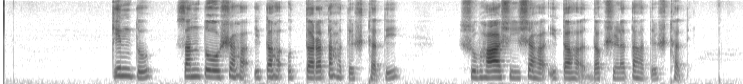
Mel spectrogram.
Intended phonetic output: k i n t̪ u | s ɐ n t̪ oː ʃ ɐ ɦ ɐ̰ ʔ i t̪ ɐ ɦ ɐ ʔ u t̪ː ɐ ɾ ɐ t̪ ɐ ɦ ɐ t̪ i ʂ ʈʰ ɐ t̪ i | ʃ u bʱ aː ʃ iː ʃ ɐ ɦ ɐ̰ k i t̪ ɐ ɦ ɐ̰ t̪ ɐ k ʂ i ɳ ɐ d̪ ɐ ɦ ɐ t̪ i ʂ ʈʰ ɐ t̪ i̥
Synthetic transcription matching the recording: k i n t̪ u | s ɐ n t̪ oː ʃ ɐ ɦ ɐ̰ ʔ i t̪ ɐ ɦ ɐ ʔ u t̪ː ɐ ɾ ɐ t̪ ɐ ɦ ɐ t̪ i ʂ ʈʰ ɐ t̪ i | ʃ u bʱ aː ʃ iː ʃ ɐ ɦ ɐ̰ ʔ i t̪ ɐ ɦ ɐ̰ d̪ ɐ k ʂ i ɳ ɐ t̪ ɐ ɦ ɐ t̪ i ʂ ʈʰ ɐ t̪ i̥

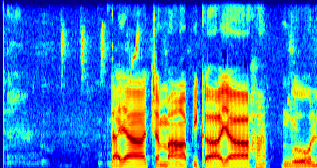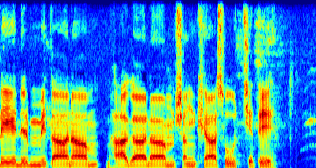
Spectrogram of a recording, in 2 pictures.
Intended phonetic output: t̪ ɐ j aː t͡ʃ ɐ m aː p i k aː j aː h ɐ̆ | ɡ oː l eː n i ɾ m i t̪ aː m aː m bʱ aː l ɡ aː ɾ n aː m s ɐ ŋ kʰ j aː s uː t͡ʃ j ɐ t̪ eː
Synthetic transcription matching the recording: t̪ ɐ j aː t͡ʃ ɐ m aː p i k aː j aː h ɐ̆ | ɡ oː l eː n i ɾ m i t̪ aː n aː m bʱ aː ɡ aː n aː m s ɐ ŋ kʰ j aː s uː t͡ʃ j ɐ t̪ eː

